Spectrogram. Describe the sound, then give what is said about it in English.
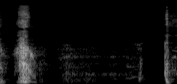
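Early in the morning, a person gives a harsh, throaty bark-like yelp, follows it with a low rasping growl, then lets out another short barking burst, imitating a dog. “That hurt my throat. It's too early in the morning to be barking.”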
